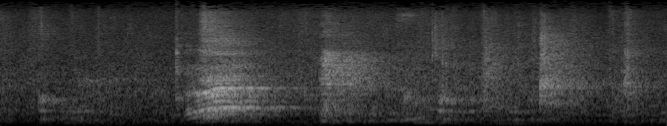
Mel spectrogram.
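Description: Speech only: a man's voice speaking in short fragments, with pauses, in a large hall. The loudest word comes about a second in.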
